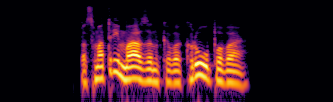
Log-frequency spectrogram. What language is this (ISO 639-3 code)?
rus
